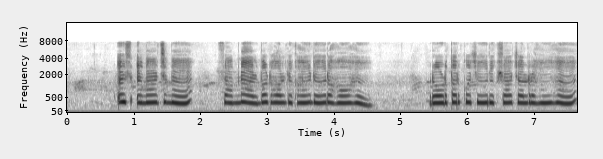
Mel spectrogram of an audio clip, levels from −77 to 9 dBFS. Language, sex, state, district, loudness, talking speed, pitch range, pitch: Hindi, female, Rajasthan, Jaipur, -14 LUFS, 135 wpm, 280-300 Hz, 290 Hz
